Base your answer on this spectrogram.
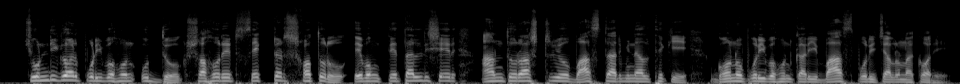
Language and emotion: Bengali, neutral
